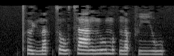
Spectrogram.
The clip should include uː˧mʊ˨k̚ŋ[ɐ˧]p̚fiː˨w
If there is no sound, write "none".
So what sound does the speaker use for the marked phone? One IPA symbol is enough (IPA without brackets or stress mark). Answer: ɐ˨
